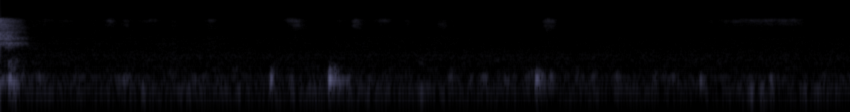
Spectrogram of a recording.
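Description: Whiteboard marker writing on a whiteboard: faint, light scratchy strokes and ticks, ending with a longer stroke as a line is drawn underneath.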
